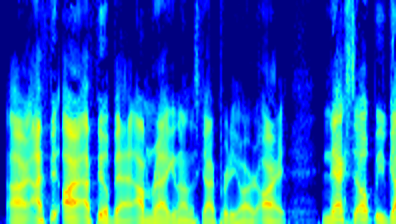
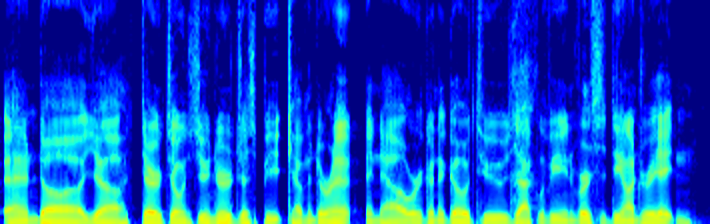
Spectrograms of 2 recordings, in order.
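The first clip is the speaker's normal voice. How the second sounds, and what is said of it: Imitates another person's voice. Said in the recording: “That was a perfect impression.”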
